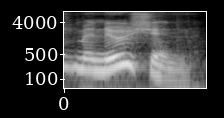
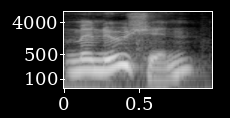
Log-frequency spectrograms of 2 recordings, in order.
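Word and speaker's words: Mnuchin: serving it later our next fella is Steve manoosh in that by reading it and not hearing it pronounced is usually tough to pronounce Steve manoosh in is a US Secretary of the Treasury that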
